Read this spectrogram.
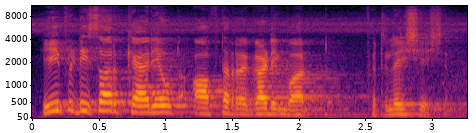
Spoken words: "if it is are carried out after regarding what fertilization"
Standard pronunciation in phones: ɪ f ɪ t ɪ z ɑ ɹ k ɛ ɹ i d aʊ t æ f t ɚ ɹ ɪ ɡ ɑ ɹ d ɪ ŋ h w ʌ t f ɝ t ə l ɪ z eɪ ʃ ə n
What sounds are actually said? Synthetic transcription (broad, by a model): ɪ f ɪ t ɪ s ɑ ɹ k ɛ ɹ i aʊ t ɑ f t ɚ ɹ ɪ ɡ ɑ ɹ d ɪ ŋ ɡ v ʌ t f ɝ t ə l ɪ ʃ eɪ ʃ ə n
